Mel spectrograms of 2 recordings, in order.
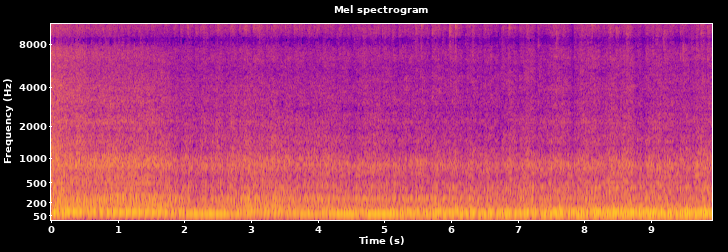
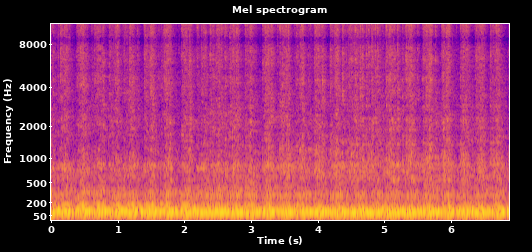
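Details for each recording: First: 1983 Mustang with cammed 5.3 LS from 2002 Avalanche, in park, thermostat not yet open, idling around 750 rpm (briefly dropped to 700 via HP2): lumpy loping chop, slight hesitation on rev; flat-spotted idle needing tuning, cylinder temps even within 10 degrees. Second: 1983 Mustang with cammed 5.3 LS from 2002 Avalanche and 4L60E, oil pressure 40 psi idle, 70 revved, no leaks: deep loping steady rumble, no tapping, grinding or misses; healthy idle, everything runs good.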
